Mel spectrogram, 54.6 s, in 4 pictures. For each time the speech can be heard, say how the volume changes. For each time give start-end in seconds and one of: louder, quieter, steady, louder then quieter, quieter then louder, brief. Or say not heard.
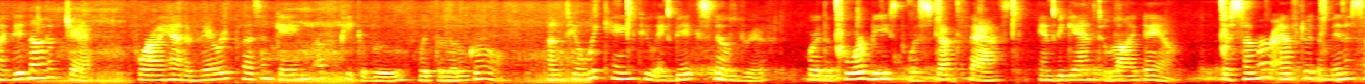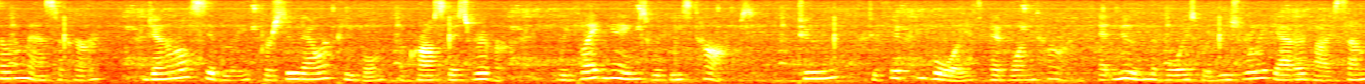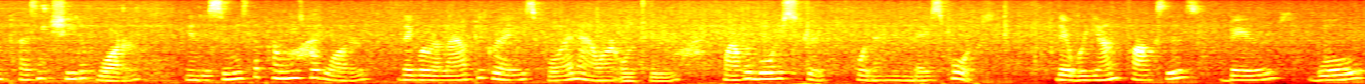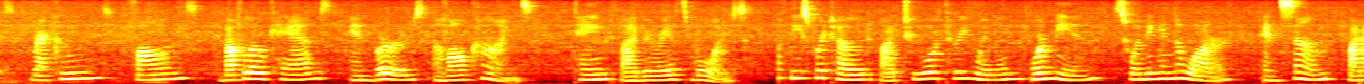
0.0-37.2 steady
37.9-54.5 steady.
